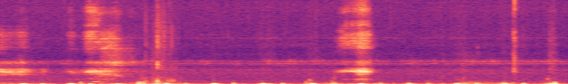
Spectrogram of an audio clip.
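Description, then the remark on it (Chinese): A fast, steady heartbeat heard through a chest: deep, muffled low thumps repeating in a quick, even rhythm, fairly loud, with occasional soft rustles over it and no talking. “听一下，可是这样听不到，那我只能把胸压在主人耳朵上了。”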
